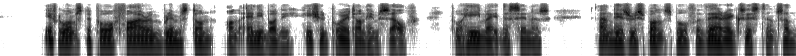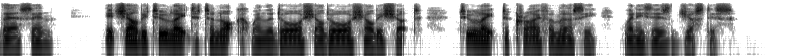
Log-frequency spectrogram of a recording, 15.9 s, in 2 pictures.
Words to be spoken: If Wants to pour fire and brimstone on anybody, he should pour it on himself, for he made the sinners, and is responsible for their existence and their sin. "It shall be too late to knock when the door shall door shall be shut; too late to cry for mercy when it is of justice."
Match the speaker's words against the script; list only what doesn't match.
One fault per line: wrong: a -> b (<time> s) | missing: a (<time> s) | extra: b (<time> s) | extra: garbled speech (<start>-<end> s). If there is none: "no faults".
no faults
